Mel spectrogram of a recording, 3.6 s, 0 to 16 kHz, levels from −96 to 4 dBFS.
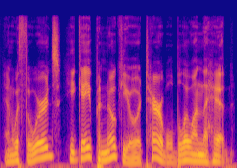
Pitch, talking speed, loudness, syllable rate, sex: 115 Hz, 220 wpm, -16 LUFS, 5.1 syllables/s, male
